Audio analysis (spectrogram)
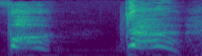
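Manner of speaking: high, softened mock cheer; excited crowd guy. Imagining being the fan at the post-credit scene, excited. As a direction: squeal it like a fan, volume held down. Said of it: "be the guy in the crowd".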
